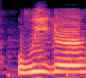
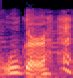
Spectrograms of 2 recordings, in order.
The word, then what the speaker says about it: Uyghur: That is to punish the Chinese government，好，这个地方断开， for its actions against the Uyghur Muslims、哦、看到这个 U 又差点念成 Uyghur Uyghur Muslims。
